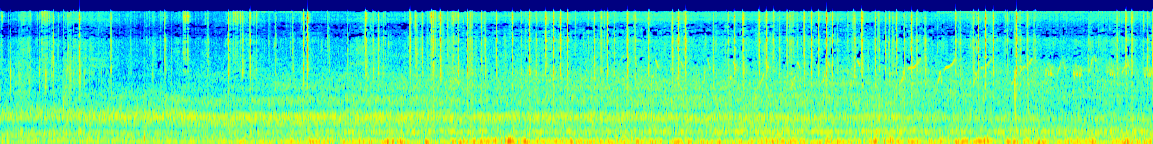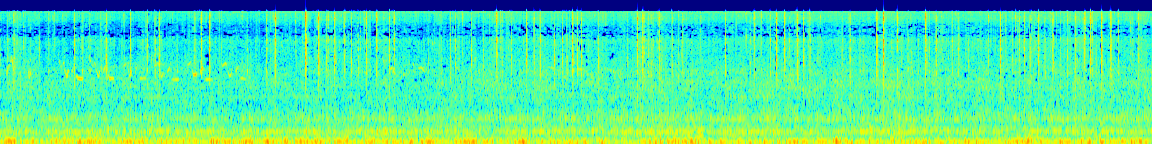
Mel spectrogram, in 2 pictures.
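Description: Riding noise from a small electric bike or scooter on rough, cracked asphalt. Wind rumbles on the microphone under a steady motor hum, with frequent rattles and clicks from the ride over the broken pavement.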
